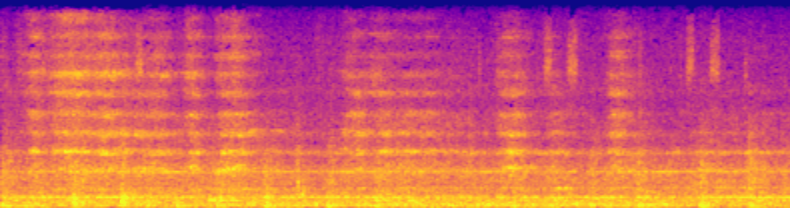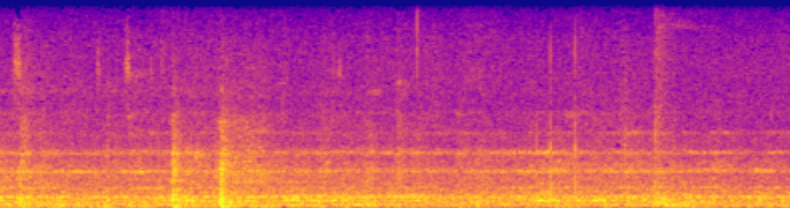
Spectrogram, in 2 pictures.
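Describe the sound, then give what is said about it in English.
A train pulls into a station, heard as a steady rumbling roar with high metallic squealing and some clatter from the wheels, fairly faint and continuous with no voices. “The train. No announcement, but I'm assuming it's to Richmond.”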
